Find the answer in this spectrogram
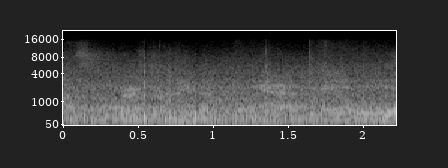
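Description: Indistinct talking, with a few light knocks and a steady low hum underneath.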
